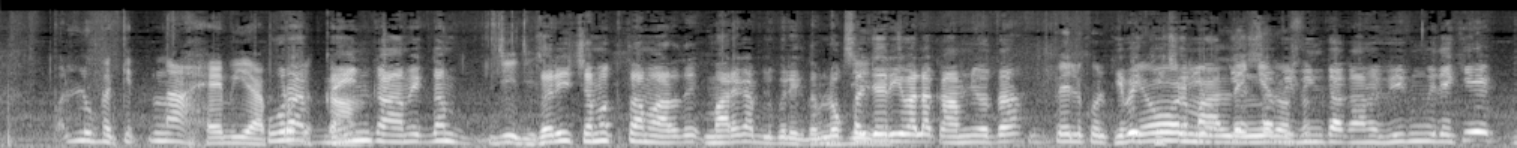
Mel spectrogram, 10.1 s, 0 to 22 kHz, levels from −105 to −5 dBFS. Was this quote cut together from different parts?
no; 0 cuts

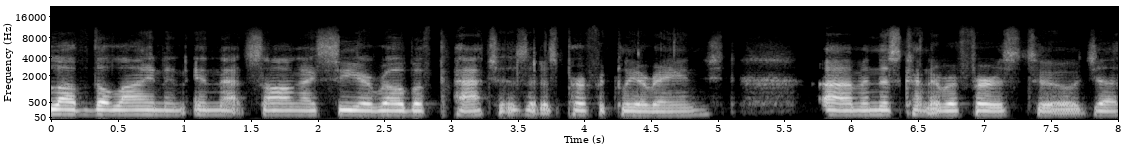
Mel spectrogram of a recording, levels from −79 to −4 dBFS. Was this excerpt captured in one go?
no; 1 cut; at 1.0 s

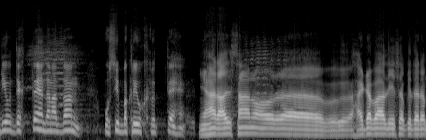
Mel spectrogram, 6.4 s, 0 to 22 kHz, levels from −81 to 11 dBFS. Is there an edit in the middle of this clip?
yes; 1 cut; at 2.8 s

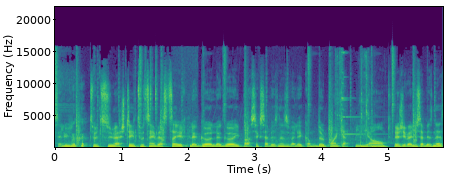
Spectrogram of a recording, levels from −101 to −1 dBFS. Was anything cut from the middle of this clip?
yes; 2 cuts; at 2.0 s, 5.0 s

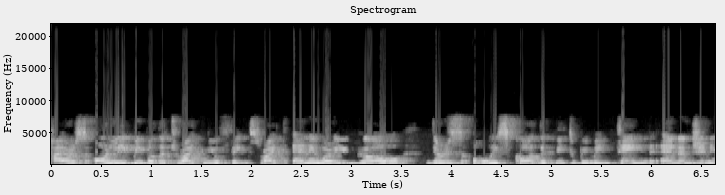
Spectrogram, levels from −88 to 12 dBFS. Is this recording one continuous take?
no; 2 cuts; at 2.3 s, 4.1 s

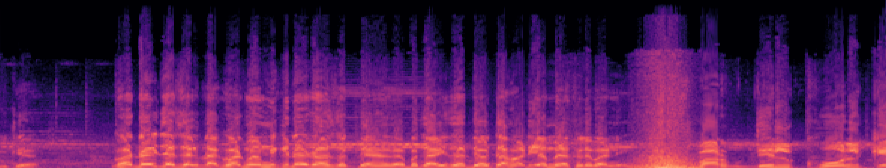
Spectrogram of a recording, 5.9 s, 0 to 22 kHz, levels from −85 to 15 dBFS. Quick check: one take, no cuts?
no; 1 cut; at 4.6 s

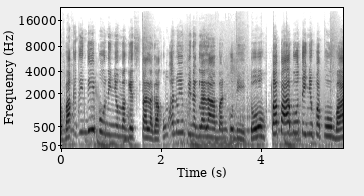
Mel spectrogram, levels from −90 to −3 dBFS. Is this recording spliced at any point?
no; 0 cuts

